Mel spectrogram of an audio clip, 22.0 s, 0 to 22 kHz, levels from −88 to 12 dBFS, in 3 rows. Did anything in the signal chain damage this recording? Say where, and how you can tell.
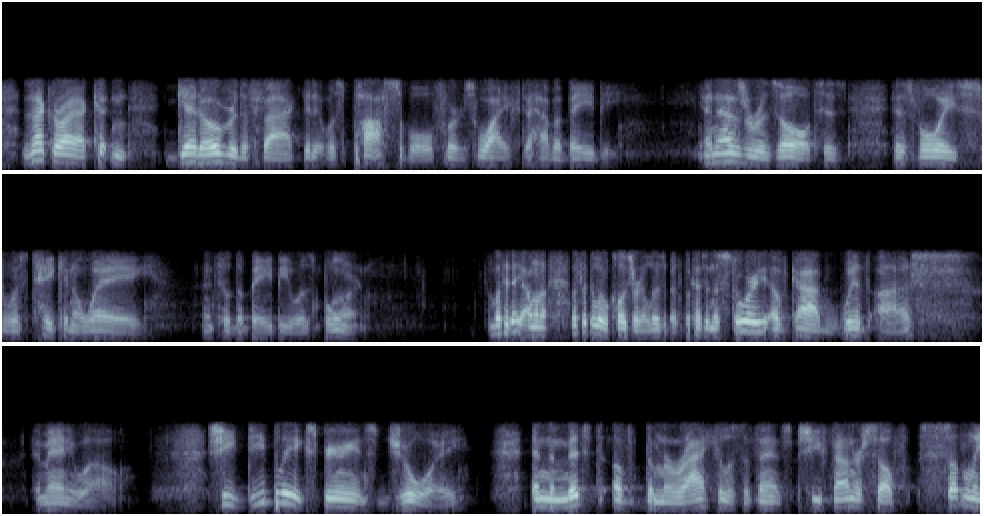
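Yes. From 10.50 to 12.88 s a time-stretched section runs at about 1.7 times normal pace with unchanged pitch, sounding rushed. This is likely editing software dropping short pieces to fit a length. A spectrogram shows steady harmonic spacing but crowded syllables.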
